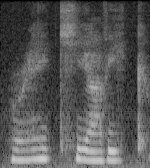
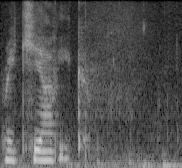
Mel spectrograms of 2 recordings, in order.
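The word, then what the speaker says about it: Reykjavík: The correct pronunciation for the capital of Iceland is Reykjavik. Reykjavik.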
